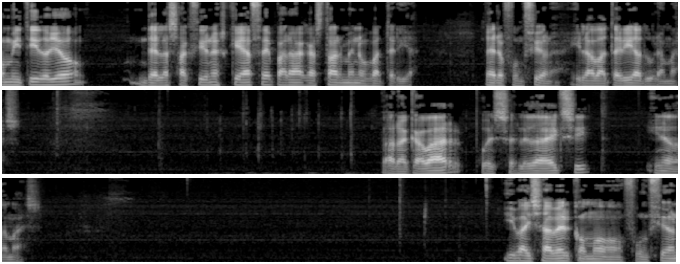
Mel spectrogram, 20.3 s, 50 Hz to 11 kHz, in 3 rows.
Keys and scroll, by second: 8.8-10.5 typing, 12.9 typing.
